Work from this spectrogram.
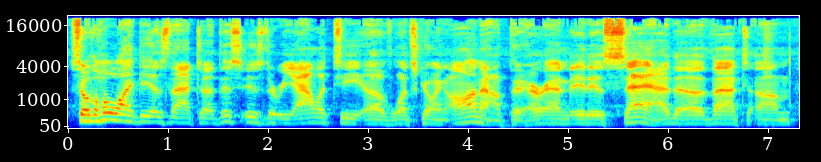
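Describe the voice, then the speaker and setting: A man's voice: mid-range voice, measured pace, few pauses, a bit bright. Male presenter, casual and off the cuff, blunt and griping, mid-range voice, some background noise. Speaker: presenter demonstrating vintage equipment. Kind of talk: casual unscripted show-and-tell with opinionated rambling.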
